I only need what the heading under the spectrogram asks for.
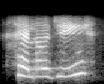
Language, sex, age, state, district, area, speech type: Punjabi, female, 18-30, Punjab, Fazilka, rural, conversation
